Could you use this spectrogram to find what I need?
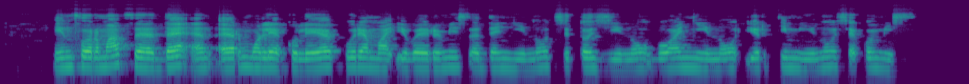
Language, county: Lithuanian, Vilnius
